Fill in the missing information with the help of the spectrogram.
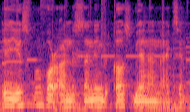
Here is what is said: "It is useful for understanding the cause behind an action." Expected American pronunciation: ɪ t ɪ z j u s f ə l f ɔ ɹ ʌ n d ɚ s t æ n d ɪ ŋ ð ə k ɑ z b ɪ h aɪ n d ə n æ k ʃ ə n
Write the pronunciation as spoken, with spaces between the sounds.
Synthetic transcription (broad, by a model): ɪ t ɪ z j u s f ə l f ɔ ɹ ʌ n d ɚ s t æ n d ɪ ŋ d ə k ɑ s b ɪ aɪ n ə n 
